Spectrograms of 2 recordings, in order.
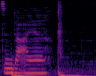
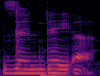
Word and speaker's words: Zendaya: My name is not Zendaya. My name is Zendaya.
